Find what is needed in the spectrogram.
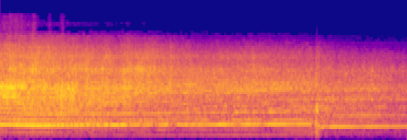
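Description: Race car engine running steadily at high revs, its pitch dipping slightly at first and then holding, with one short sharp click about three seconds in.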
